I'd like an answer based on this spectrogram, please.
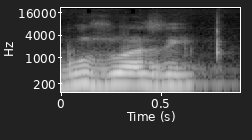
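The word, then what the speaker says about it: bourgeoisie: এভাবে যদি ভেঙ্গে ভেঙ্গে পড় তাহলে কিন্তু তেমন একটা টাস না B hour Jio আই এস আই বুরজুয়া এটার আবার হল আরেকটা উচ্চারণ আছে যে বুজুয়াজি আর আরেকটা হল গ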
